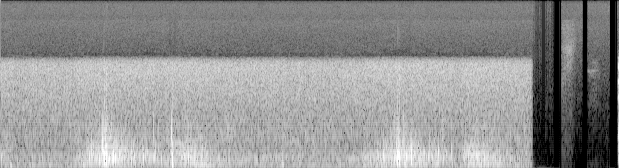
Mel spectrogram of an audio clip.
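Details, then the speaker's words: Soft breath sounds with brief, scattered popping clicks, followed by a short musical tone: fine crackles. "yep those both are crackles but and the one the first one is to find crackles and the second son is uh the chorus crackles"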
